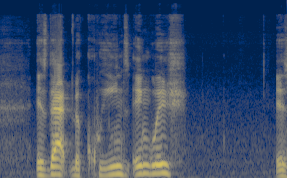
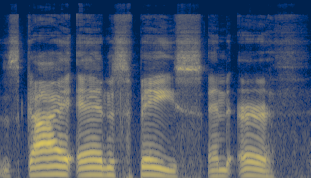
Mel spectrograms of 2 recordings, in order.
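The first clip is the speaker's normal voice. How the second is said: slow, savoured; much slower than usual. Real, not acted. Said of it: "savouring the comment slowly".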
